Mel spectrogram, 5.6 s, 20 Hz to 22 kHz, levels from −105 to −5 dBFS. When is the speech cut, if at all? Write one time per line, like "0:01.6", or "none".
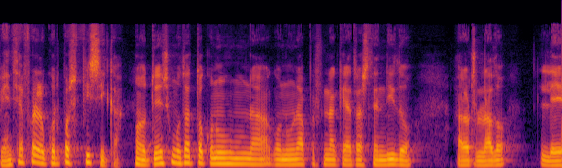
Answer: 0:01.3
